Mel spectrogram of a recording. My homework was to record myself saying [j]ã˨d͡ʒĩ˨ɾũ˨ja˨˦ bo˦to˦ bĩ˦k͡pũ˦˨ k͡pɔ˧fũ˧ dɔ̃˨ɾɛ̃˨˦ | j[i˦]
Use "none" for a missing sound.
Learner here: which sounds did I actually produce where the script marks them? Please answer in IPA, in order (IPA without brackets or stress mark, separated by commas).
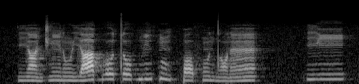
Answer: j, i˦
